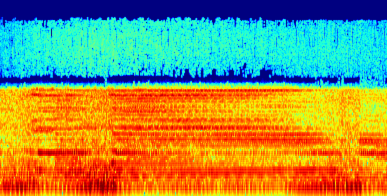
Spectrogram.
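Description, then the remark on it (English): A passenger train on Elizabeth May's Green Party of Canada whistle-stop campaign tour rolls past, its horn blaring loudly and almost continuously with a couple of brief breaks, over the steady rumble of the cars. No one speaks. “Meanwhile, Elizabeth May recently began a campaign tour by train, opting for a more green approach, unlike the aircraft used by her political opponents.”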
